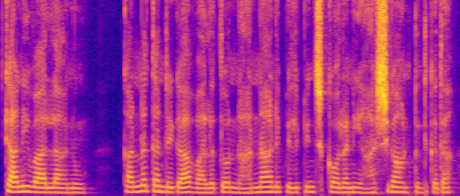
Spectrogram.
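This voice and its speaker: A woman's voice: mid-range voice, level tone, fairly quick, a little mellow, lightly acted. Woman voicing a proud, possessive husband. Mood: persuasive. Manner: intense, pleading then domineering.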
